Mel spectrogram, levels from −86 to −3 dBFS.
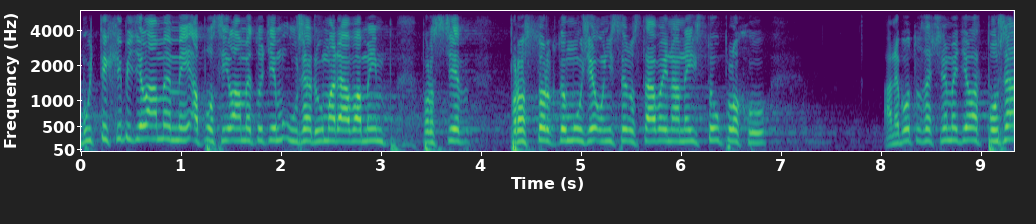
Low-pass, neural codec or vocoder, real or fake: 5.4 kHz; none; real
